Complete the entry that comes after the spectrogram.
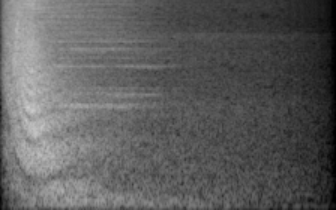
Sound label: boost; sonic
